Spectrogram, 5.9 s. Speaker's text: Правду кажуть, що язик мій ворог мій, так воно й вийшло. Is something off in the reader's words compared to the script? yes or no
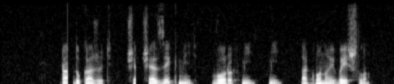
yes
